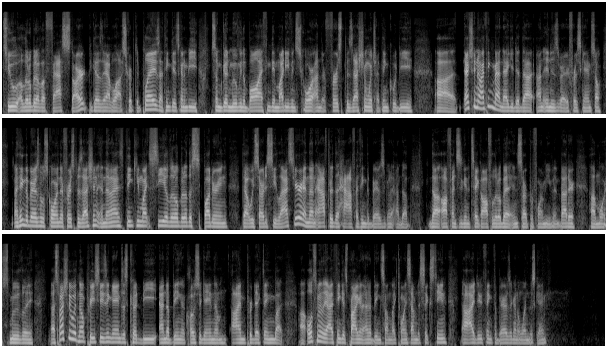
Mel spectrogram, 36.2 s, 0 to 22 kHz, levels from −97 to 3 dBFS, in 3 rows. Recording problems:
garbled, watery; slightly; nothing above 15 kHz

